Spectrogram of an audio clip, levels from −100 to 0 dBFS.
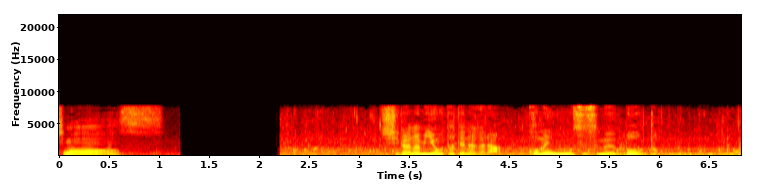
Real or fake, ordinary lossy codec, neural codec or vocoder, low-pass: real; none; none; none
